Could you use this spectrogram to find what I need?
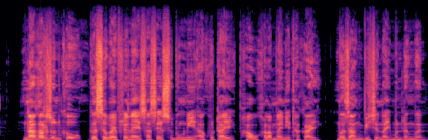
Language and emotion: Bodo, neutral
